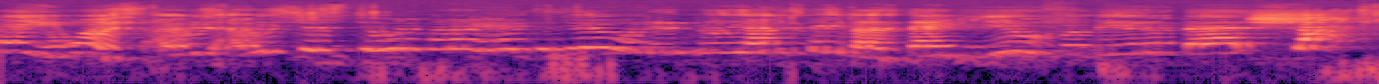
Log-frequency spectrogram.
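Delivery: put-on loud, very high Italian New York accent. Retelling what Ike said back to Horst, in Ike's Italian New York accent. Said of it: "who's Italian, New York, typical American".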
